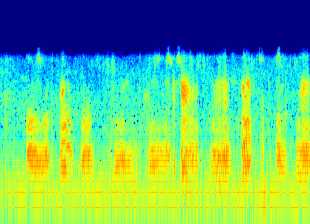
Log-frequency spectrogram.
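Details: Dandie Dinmont Terrier mother named Lady playing with her puppies: a run of short, rough growling bursts, about one every half second to second, each breathy and mid-pitched with brief pauses between.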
